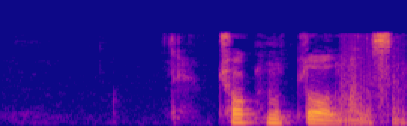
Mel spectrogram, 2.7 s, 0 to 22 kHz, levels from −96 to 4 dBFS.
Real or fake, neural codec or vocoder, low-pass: real; none; 7.2 kHz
